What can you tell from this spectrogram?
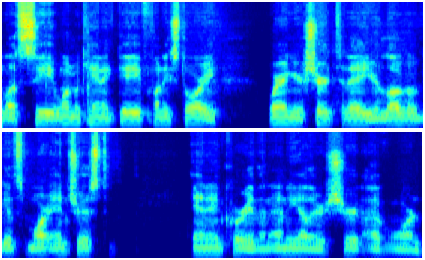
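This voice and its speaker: A man hosting a casual live stream who is losing his voice. He reads viewer comments aloud and pauses often with ums. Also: fairly low pitch.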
